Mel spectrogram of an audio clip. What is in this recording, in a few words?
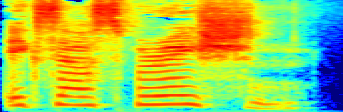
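"exasperation", British English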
